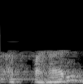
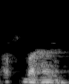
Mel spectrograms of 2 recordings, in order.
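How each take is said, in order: First: The middle consonant is an f sound. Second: The middle consonant is a b sound. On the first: "Bisa dibaca pakai fa" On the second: "bisa dibaca pakai ba"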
